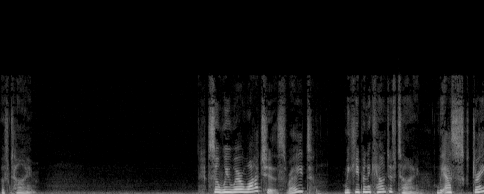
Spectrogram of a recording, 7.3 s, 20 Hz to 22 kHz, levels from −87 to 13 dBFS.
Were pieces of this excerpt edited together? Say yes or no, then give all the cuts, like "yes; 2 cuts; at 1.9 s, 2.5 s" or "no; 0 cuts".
yes; 1 cut; at 4.9 s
